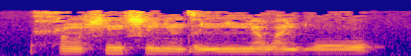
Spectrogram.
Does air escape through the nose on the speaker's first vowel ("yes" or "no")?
yes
